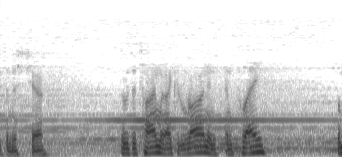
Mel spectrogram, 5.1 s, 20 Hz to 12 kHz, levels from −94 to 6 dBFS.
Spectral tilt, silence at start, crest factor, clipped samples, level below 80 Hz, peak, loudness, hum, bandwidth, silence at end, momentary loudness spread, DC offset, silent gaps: -13.5 dB/octave; 0 s; 14 dB; under 0.1%; -52 dBFS; -8 dBFS; -21 LUFS; none; 2.8 kHz; 0 s; 20 LU; under 0.1%; none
